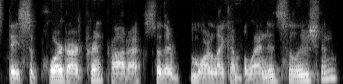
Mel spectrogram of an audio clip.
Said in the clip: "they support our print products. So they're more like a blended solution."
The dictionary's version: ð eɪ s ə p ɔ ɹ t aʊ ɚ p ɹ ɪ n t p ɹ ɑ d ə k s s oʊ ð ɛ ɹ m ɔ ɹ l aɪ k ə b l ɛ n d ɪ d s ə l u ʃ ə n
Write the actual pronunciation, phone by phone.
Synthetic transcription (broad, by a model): ð eɪ s ə p ɔ ɹ t aʊ ɚ p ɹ ɪ n p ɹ ɑ d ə k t s oʊ ð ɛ ɹ m ɔ ɹ l aɪ k ə b l ɛ n d ɪ d s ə l u ʃ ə n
